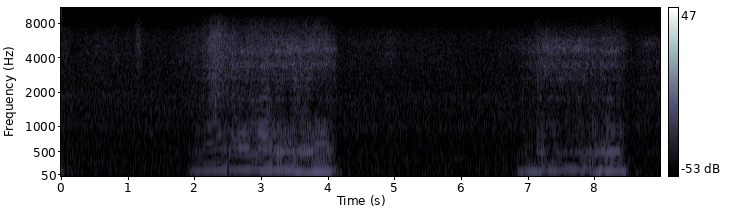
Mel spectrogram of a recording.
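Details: Two loud, deep, rattling snores on breathing in, each about two seconds long, separated by quiet pauses; heavy snoring.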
